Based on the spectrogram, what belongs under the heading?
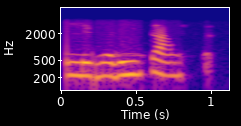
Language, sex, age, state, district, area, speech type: Manipuri, female, 18-30, Manipur, Kangpokpi, urban, conversation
